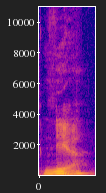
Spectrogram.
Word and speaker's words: near: Similarly with near, I do not pronounce the last R, except when I say nearer, nearest. And I'm afraid there are some spelling rules.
